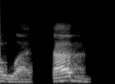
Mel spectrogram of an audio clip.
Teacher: cara bacanya ditekan kemudian dipantul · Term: qalqalah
